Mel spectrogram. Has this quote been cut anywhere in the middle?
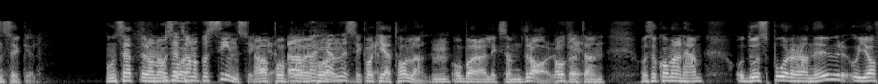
yes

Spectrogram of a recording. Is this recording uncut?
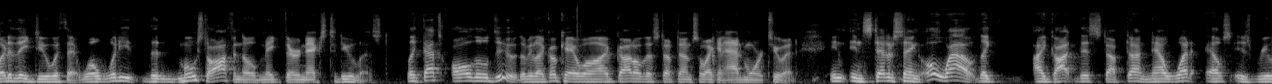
yes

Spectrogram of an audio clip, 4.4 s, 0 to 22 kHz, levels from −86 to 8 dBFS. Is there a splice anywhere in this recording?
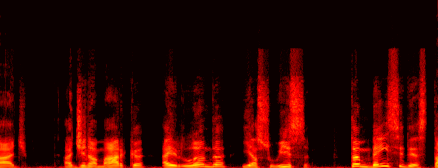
no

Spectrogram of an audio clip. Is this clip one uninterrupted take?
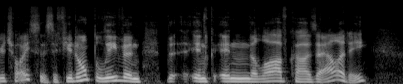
yes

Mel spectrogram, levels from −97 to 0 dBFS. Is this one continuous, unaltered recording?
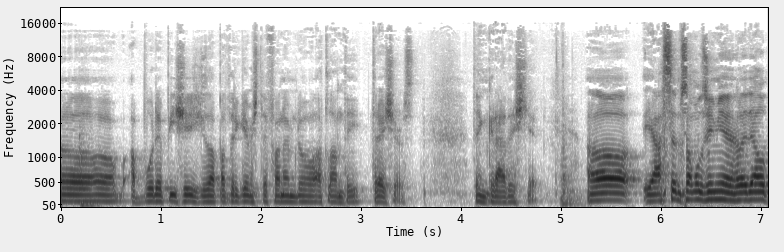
yes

